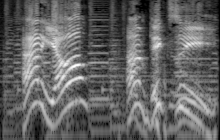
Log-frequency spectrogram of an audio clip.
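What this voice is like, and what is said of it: Cheesy put-on Southern American accent. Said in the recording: “a really cheesy Southern accent”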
